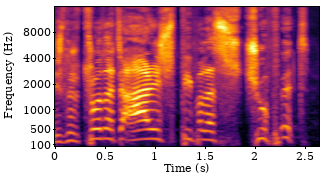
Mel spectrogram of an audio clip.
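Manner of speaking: comic put-on German accent. Telling a joke about a seatmate on a plane: German accent. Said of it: "it had a German accent".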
